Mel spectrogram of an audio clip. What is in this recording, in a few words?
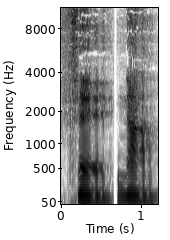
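"thena", concatenated syllables; Affixing experiment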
